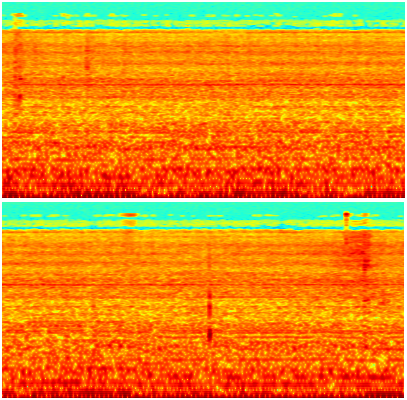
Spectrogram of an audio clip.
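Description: Chevrolet Camaro engine idling, a steady low rumble heard from inside the cabin, with a faint brief tick about six seconds in.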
